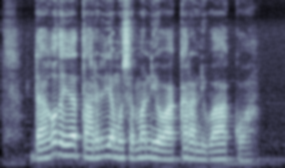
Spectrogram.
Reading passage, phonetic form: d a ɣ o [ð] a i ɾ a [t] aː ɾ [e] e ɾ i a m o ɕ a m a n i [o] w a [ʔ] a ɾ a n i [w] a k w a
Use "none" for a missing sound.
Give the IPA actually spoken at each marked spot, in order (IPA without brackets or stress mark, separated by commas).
ð, t, e, ɔ, k, w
